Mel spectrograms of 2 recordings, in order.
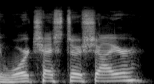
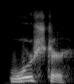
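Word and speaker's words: Worcester: It pains your English ears to hear Americans say try to say Warchester. It's unfortunate. Warchester. Worster.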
